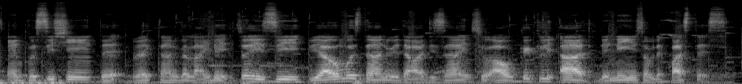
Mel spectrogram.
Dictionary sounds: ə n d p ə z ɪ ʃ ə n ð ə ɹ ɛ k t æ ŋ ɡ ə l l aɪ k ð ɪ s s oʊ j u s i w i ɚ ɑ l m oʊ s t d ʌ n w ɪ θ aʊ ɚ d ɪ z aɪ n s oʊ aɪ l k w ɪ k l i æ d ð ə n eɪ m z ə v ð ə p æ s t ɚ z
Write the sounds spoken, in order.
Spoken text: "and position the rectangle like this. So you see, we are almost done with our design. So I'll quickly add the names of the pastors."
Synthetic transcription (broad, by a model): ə n p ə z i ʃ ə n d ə ɹ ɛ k t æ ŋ ɡ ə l l aɪ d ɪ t s oʊ j u s i w i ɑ ɑ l m oʊ s d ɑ n w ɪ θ aʊ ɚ d ɪ z aɪ n s oʊ aɪ w k w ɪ k l i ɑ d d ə n eɪ m s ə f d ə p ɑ s t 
